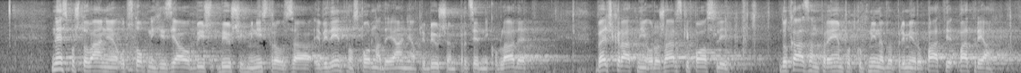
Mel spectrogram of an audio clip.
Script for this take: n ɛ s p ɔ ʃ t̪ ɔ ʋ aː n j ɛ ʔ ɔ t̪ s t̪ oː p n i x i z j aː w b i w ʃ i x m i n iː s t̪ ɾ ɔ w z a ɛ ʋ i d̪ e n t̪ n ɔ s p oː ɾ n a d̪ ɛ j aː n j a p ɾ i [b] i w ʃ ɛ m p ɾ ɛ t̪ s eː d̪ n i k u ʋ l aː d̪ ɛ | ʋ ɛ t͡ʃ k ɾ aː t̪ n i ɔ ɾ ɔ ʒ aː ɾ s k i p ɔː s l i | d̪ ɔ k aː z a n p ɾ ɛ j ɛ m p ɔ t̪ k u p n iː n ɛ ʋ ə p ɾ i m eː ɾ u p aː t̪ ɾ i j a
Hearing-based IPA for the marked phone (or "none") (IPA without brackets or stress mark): b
